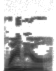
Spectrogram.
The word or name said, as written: rainier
